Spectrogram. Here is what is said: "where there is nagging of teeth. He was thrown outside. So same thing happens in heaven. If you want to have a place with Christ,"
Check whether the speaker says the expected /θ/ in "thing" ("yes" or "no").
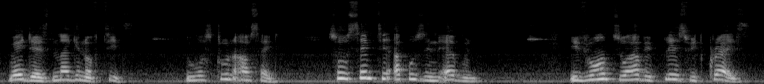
no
